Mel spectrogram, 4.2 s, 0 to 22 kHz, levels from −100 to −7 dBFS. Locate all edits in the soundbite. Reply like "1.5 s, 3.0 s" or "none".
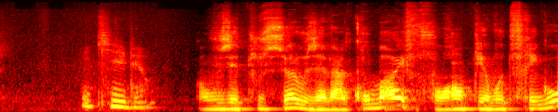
1.6 s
